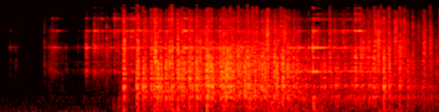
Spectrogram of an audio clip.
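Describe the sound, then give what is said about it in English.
A handful of dice dumped onto a table behind a Dungeon Master's screen during a tabletop game, a dense clatter with bright ringing clicks that last about a second and a half before settling. “Gerald dumped the dice behind his Dungeon Master's screen”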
